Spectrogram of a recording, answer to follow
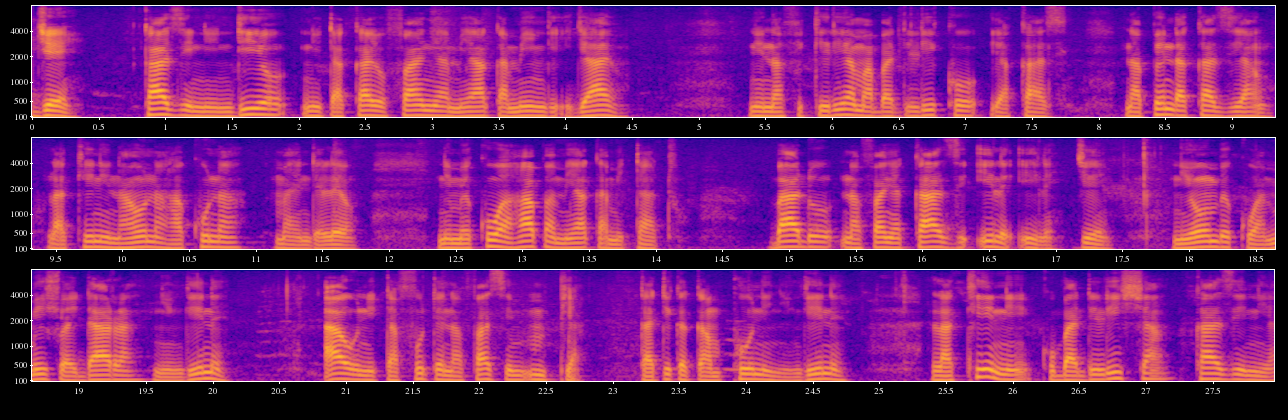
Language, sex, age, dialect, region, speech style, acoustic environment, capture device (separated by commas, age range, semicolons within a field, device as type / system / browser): Swahili, male, 35-44, Kenya - Mombasa, Kenya, relaxed, people talking, desktop / Linux / Chrome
